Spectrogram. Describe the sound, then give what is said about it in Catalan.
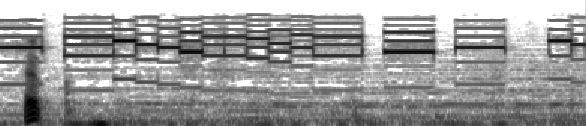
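A mobile phone ringtone plays a bright, high electronic melody of repeated beeping notes in short phrases with brief gaps, after a short sharp sound at the very start. “Aquest és el mòbil.”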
